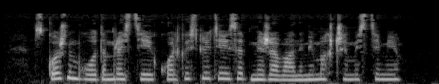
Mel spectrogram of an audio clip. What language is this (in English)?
Belarusian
